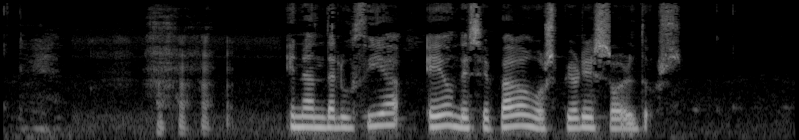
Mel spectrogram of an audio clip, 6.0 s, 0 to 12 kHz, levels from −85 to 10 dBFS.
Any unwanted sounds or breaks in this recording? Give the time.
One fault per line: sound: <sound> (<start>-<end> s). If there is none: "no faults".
sound: laugh (0.7-1.8 s)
